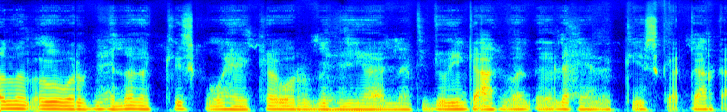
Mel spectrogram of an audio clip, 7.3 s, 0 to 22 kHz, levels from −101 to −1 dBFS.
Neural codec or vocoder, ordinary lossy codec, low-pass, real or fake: codec, 44.1 kHz, 3.4 kbps, Pupu-Codec; none; none; fake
